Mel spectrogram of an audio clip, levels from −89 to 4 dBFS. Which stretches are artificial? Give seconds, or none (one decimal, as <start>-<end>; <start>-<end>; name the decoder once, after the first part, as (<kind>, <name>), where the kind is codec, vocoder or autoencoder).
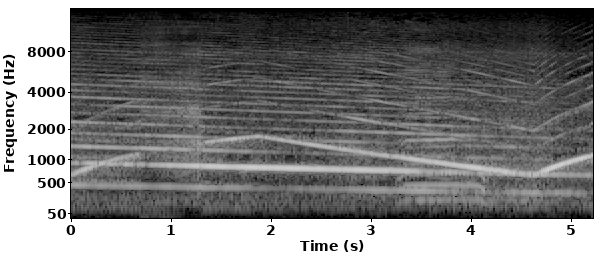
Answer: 0.7-1.3 (autoencoder, DAC-VAE)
